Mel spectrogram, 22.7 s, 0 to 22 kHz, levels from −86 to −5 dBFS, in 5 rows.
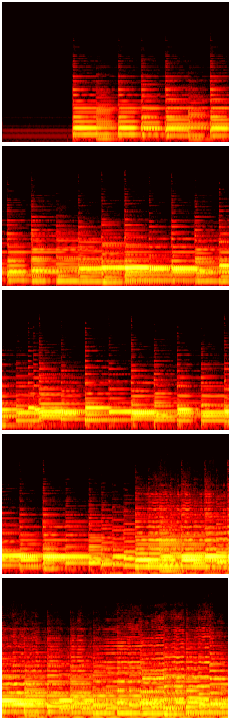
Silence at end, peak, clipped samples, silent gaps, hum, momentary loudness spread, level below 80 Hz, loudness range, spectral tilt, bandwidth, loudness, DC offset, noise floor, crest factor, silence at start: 0 s; -12 dBFS; under 0.1%; none; none; 9 LU; -52 dBFS; 8 LU; -8 dB/octave; 8.4 kHz; -26 LUFS; under 0.1%; -69 dBFS; 14 dB; 1.4 s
